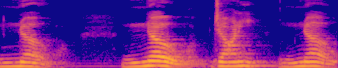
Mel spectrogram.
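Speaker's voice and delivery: slow, concentrated, controlled. Retelling a woman stepping between the speaker and johnny, retelling slow, concentrated speech. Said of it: "in just a very slow but very concentrated".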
